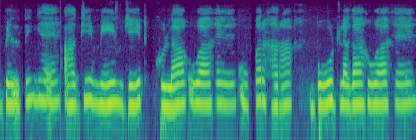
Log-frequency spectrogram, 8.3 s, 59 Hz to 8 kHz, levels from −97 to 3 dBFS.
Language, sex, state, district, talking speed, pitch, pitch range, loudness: Hindi, female, Bihar, Saharsa, 100 wpm, 210 Hz, 205-220 Hz, -16 LUFS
